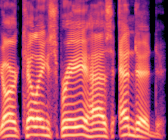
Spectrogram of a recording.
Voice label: Announcer Spree End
